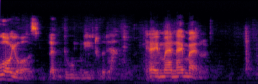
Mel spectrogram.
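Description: A man speaks excitedly, close by.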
